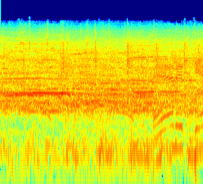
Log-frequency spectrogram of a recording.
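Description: A large arena crowd roars and cheers continuously at a UAE Warriors MMA cage fight between Fabio Mello and Mark Alcoba, with whistles and shouts rising over the steady din, and a commentator talks over it.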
